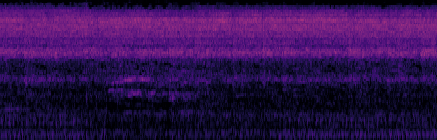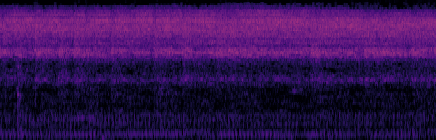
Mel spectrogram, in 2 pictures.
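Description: Steady high-pitched insect drone that holds at an even level throughout.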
